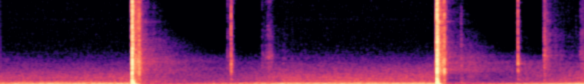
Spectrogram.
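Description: A suppressed pistol fires with a sharp crack outdoors.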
